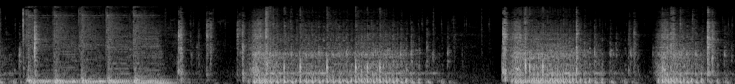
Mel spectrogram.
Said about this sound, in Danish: sådan en gammel puk kan godt være lidt følsom og vanskelig at få i gang.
